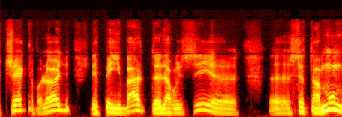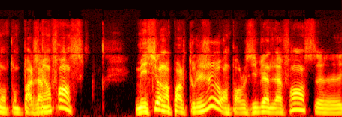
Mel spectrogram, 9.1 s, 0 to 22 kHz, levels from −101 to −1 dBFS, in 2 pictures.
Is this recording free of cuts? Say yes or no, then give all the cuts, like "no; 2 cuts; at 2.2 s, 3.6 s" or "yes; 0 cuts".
yes; 0 cuts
